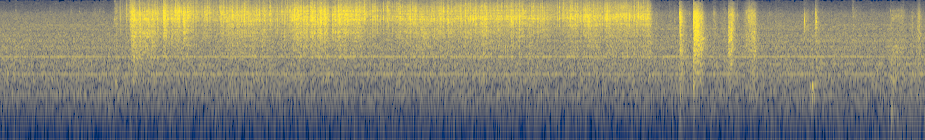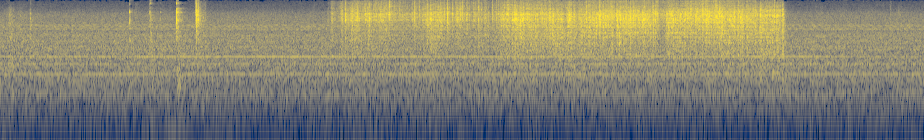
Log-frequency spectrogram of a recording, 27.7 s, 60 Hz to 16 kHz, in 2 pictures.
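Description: Stick-welding arc from an Everlast STH 160 burning on thin 1.6 mm exhaust tubing: a steady crackling hiss, in two runs of about eight and seven seconds. Between them come a few sharp pops.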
